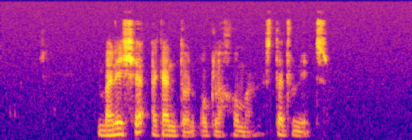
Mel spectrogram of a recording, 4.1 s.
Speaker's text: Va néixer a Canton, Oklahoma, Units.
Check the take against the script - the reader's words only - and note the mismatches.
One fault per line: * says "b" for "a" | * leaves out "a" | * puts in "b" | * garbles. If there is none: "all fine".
* puts in "Estats"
